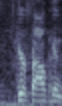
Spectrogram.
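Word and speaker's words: Gyrfalcon's: But Gerfalcons, everyone, so anyone who mispronounces it, that's how you say it.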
